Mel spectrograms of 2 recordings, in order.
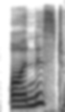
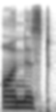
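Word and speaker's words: honest: ऑनेस्ट में S silent है। Vowel sound है इसलिए एन आएगा। शी इज एन ऑनेस्ट girl.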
